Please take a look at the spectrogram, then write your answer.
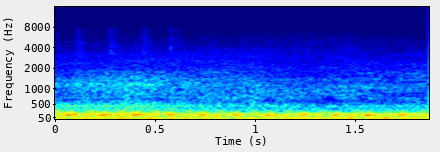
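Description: Whipple-supercharged S650 Ford Mustang GT with a 10-speed automatic, making about 760 horsepower, idling loud and close with a deep, steady rumble on its first drive out of the shop.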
